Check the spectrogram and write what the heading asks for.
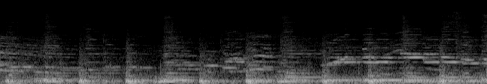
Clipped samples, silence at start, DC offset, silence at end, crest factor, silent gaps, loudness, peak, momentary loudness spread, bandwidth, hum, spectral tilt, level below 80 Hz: under 0.1%; 0 s; under 0.1%; 0 s; 16 dB; none; -29 LUFS; -12 dBFS; 5 LU; 11.5 kHz; none; -8.5 dB/octave; -38 dBFS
